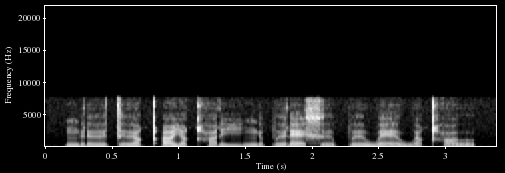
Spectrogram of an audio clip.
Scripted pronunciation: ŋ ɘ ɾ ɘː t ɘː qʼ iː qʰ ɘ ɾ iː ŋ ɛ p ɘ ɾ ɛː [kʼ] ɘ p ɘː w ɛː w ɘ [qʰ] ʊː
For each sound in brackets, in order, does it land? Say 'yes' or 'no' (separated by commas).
no, yes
